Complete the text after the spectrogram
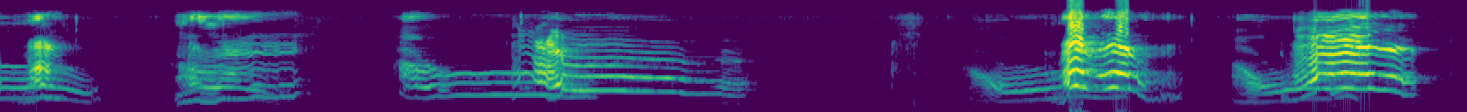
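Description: A puppy gives a run of wavering, drawn-out howls, some breaking upward into higher yelps.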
